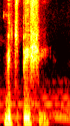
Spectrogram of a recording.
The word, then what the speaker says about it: Mitsubishi: Uh Spring, uh Morty, how do you pronounce Well, Americans say Mitsubishi. Mitsubishi Mitsubishi. In Japan, the U is kind of like a little different, so it's Mitsubishi.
